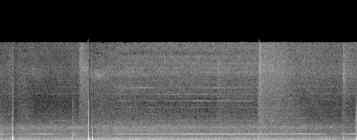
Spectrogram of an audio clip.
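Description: Automatic car wash tunnel machinery running: a steady whirring rumble with a constant high tone, broken by a few sharp knocks.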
